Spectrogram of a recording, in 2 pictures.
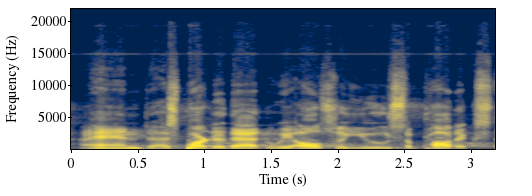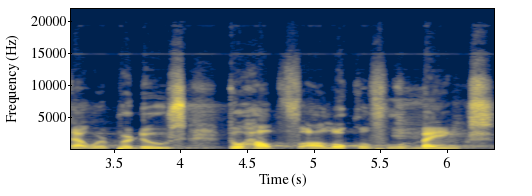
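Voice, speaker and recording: A man speaks in a flat monotone at a fairly high pitch. Noticeable background noise runs behind him. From Kahnawake, Quebec (Mohawk community). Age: 60s. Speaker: council candidate, community elder. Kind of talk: campaign speech. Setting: community hall with audience.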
